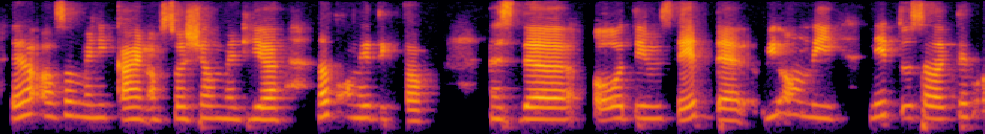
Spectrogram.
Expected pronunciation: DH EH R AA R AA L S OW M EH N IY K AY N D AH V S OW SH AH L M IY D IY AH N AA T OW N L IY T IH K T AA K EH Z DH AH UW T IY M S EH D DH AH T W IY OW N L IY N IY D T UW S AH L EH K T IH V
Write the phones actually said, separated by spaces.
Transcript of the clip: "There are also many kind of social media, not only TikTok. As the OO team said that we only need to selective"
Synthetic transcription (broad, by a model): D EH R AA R AA L S OW M EH N IY K AY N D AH F S OW SH AH L M IY D IY AH N AA T OW N L IY T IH K T AA K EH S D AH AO T IY M S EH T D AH T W IY OW N L IY N IY D T UW S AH L EH K T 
